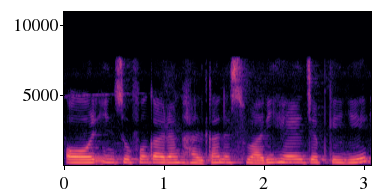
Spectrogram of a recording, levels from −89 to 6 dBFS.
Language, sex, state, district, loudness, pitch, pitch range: Urdu, female, Andhra Pradesh, Anantapur, -26 LUFS, 215 Hz, 210-225 Hz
